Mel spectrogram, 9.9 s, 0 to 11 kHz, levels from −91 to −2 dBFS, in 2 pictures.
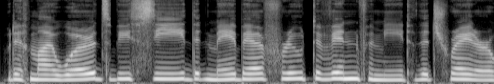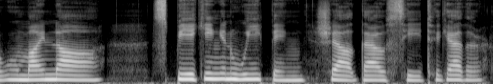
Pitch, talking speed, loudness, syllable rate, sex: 195 Hz, 150 wpm, -18 LUFS, 3.5 syllables/s, female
